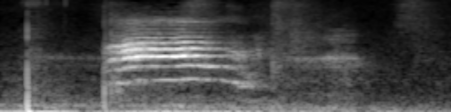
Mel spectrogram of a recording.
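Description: British shorthair cat giving a single meow, about a second long, starting half a second in.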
